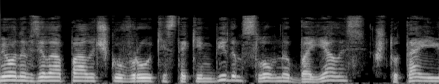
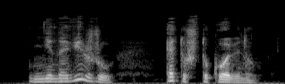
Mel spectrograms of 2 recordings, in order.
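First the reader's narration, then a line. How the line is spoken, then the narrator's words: Quiet. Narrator (Russian): тихо сказала она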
